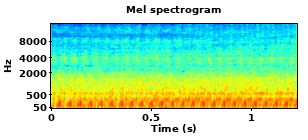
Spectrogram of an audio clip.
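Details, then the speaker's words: 1970 Honda CB350 motorcycle after sitting a year, battery reading 12.96 V: steady, even low thumping with no crisp rise in pace, bogging instead of pulling out of first; owner suspects old gas, unconfirmed. "bogging a little bit old gas maybe I don't know little boggy like she should rip out of first"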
